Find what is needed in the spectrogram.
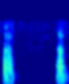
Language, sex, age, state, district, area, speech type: Kannada, male, 45-60, Karnataka, Raichur, rural, conversation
